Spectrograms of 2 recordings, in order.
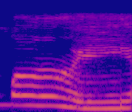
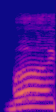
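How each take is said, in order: First: The word is drawn out slowly. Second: The word is said short and quick. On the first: "you go to Bahia, they say ... there is like a, a slowdown" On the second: "in Rio ... we say mãe"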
